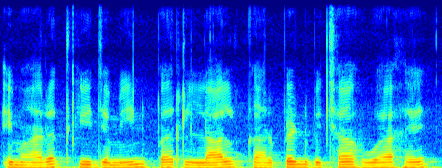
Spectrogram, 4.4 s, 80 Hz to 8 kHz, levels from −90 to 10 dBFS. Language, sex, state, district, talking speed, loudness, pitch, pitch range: Hindi, male, Uttar Pradesh, Lucknow, 120 wpm, -17 LUFS, 125 Hz, 120-135 Hz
